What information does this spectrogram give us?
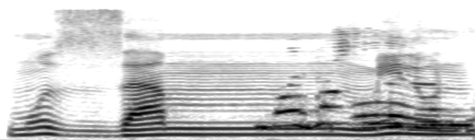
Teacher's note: খেয়াল রাখতে হবে গুন্নাহ এর পরিমাণ যেন এক আলিফ পরিমাণ হয়, অর্থাৎ 1 সেকেন্ডের কম যেন না হয়, বেশি হতে হবে, ঠিক আছে?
